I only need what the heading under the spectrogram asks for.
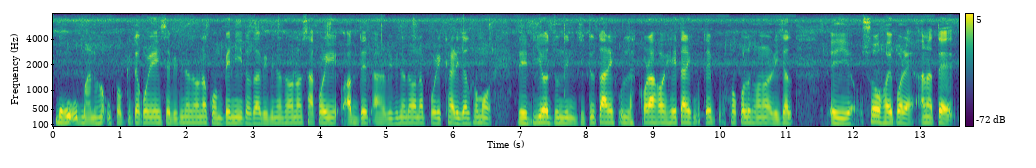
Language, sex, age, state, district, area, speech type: Assamese, male, 30-45, Assam, Darrang, rural, spontaneous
